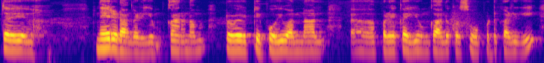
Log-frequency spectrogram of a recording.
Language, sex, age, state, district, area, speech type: Malayalam, female, 60+, Kerala, Malappuram, rural, spontaneous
